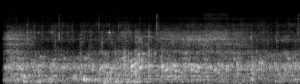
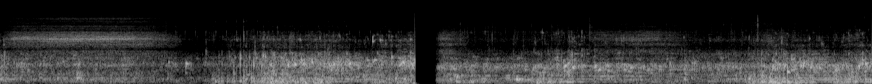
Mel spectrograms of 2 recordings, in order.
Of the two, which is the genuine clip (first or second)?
second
